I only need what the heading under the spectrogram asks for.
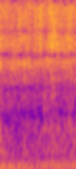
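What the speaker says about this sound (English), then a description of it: "Pour some vinegar into a pitcher." Vinegar is poured into a pitcher as a steady, full splashing gush of liquid, continuous and close, with no voices over it.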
